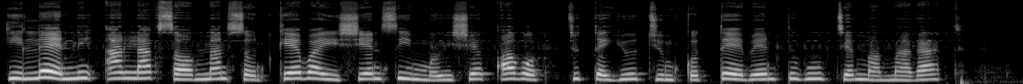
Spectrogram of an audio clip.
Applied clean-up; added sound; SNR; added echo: neural mask model DeepFilterNet 3.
